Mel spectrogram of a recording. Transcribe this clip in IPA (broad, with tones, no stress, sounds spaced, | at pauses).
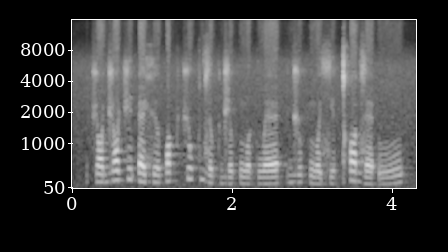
t͡ʃ ɔ˧ d͡ʒ ɔ˦ t͡ʃ i˦ ʔ ɛ˧ xʲ o˧ p ɔ˦ k t͡ʃ u˦ kʷ d͡z ɛ˨ kʷ d͡ʒ ɛ˨ kʷ ŋʷ ɛ˨ k w ɛ˧ | d͡ʒ u˧ k ŋʷ ɛ˨ sʲ ʌ˨˦ ǀʰ ɔ˦ d͡z ɛ˨ ʔ u˨˦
